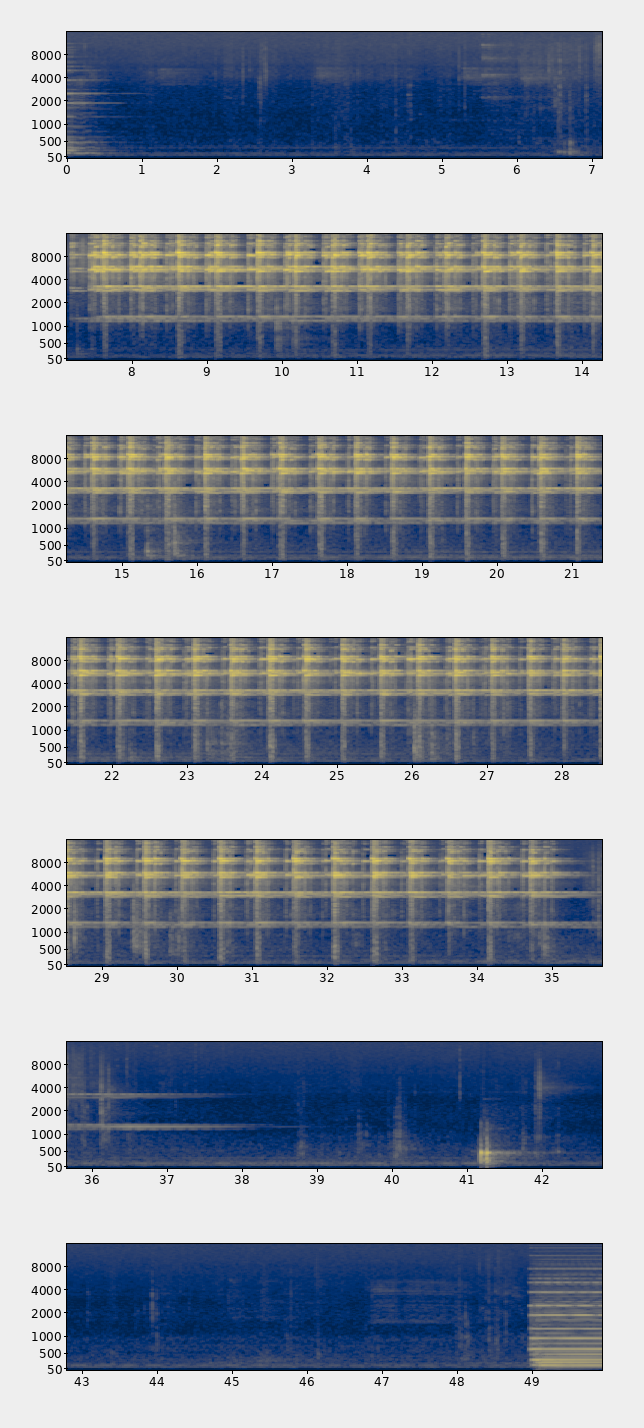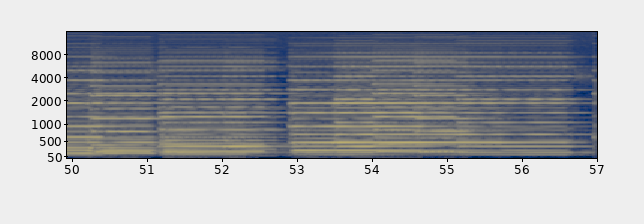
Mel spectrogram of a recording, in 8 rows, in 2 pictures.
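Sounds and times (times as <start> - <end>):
small bells shaken: 7.2 - 38.0.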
